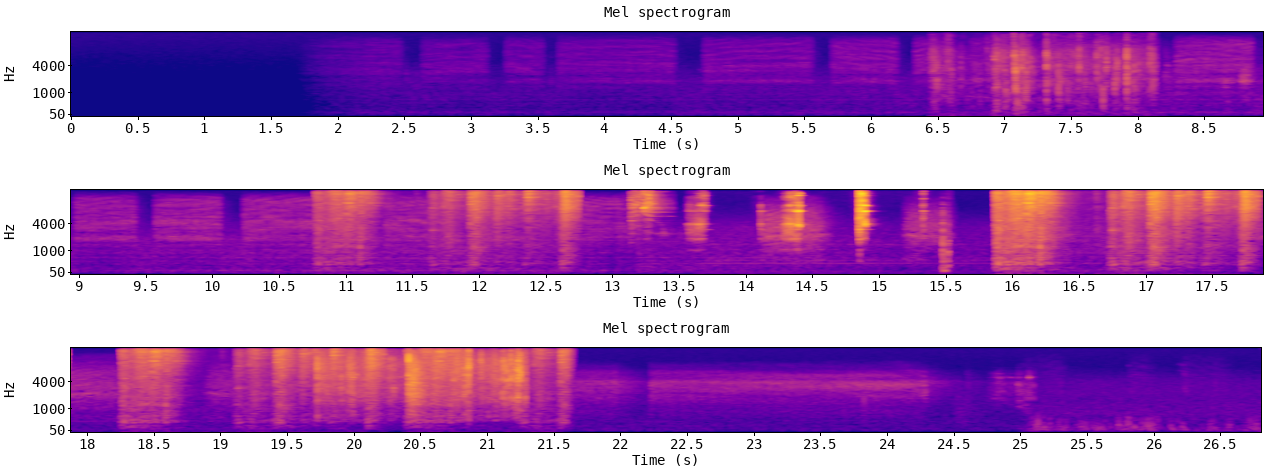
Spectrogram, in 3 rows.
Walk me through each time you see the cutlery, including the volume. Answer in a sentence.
The cutlery can be heard from 10.8 to 21.6 s, getting louder then quieter.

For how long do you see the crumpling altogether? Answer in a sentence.
The crumpling can be heard for 3 seconds in total.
